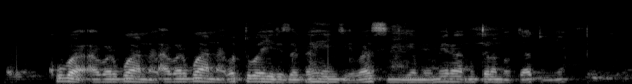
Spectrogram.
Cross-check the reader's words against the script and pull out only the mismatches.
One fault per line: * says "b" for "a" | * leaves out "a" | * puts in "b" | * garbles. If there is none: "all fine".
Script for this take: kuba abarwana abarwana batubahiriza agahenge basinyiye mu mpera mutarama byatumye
all fine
